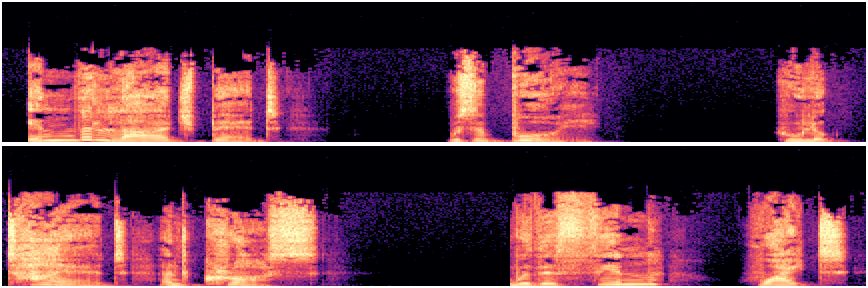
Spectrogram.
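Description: A woman reads a simple story aloud for English learners, slowly and distinctly, her voice moving up and down with lively expression. The recording is close and dry, with no room sound. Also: medium pitch, dry recording. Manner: slow, clear, expressive reading. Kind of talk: scripted narration for English learners.

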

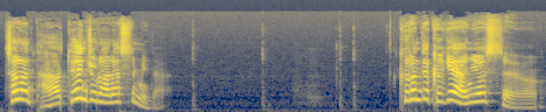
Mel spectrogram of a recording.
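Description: A woman's voice: high voice, huge pitch swings, measured pace, darkish tone. A woman narrating a first-person story in a confiding, frustrated tone.

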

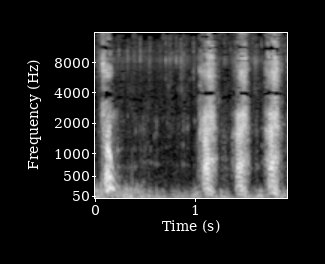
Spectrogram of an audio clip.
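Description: A man's voice: slow pace, pushed and bright, a little hiss or hum. A man chatting casually to viewers while calling and praising his dogs in the countryside, coaxing them over and over. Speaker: dog owner vlogger. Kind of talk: casual vlog narration while handling dogs. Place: outdoors in rural countryside.

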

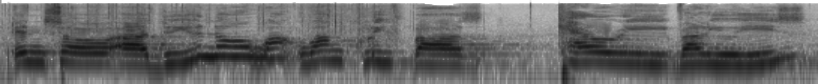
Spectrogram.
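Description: Older woman speaking slowly in an echoey hall. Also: high-pitched, a little mellow. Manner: halting, with many restarts and fillers. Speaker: forum speaker. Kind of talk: casual slide talk to an audience. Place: meeting hall. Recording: echoey hall, faint background noise.

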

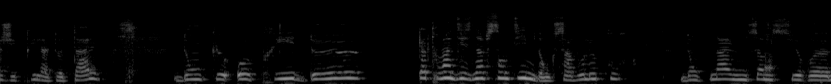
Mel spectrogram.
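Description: A woman talks through her shopping haul in a loose, chatty vlog style, pausing often on fillers and stumbling over product names. Her voice sits at an ordinary middle pitch, with a faint noise in the background. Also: a little mellow. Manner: chatty, hesitant, many fillers; unsure when pronouncing product names. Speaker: vlogger.

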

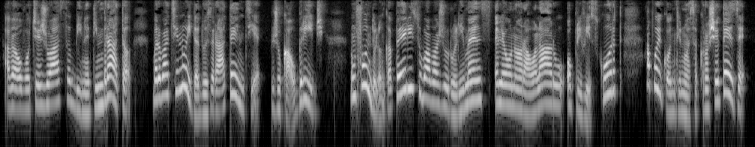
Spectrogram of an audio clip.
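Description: A woman's voice: sing-song, a little mellow, no room sound, clean studio sound. A woman narrating an audiobook expressively, changing her voice to act out the characters. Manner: acts out characters with big pitch jumps. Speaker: audiobook reader.

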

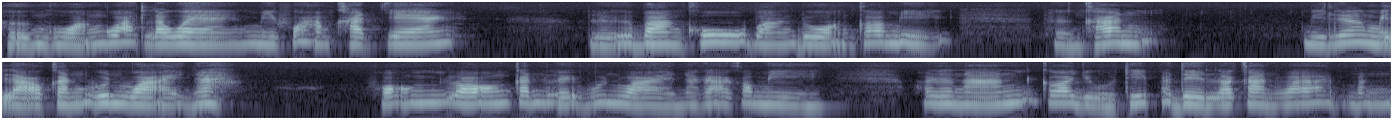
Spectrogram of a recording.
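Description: A woman astrologer talking her way through a horoscope reading in a loose, repetitive monologue, softening her sentences with polite particles. Her voice sits a little high and carries a steady gravelly fry. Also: moderate pace. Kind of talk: fortune-telling monologue.

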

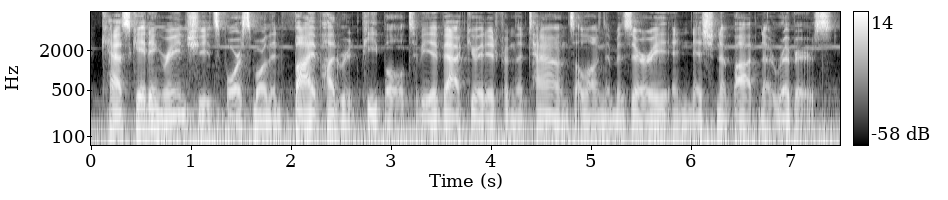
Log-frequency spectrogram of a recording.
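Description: Male narrator, very low voice, serious measured read of a true story, soft music underneath. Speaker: channel narrator. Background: faint background music.

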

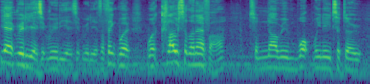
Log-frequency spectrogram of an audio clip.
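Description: A middle-aged football manager talks fast in a mellow, fairly high-pitched voice during a frank post-match interview in a stadium dugout. His speech is peppered with fillers and restarts, and the handheld reporter mic carries a little hiss or hum.

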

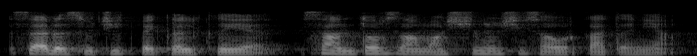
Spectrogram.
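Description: Low-voiced woman, calm audiobook narration, dull lo-fi sound.

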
